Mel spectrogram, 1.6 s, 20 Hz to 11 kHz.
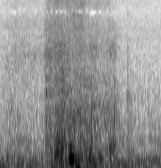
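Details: A 10-week-old English Bulldog puppy, mad at a toy while playing indoors, gives a brief, rough, low growl.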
